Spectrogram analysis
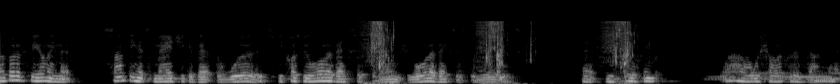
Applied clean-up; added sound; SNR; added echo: classical method WPE with log-MMSE.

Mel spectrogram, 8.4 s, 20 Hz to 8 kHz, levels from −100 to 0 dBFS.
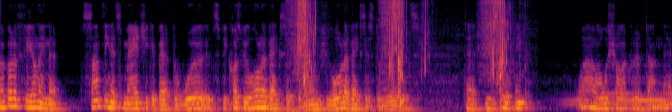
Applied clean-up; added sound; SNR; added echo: none; Splash, splatter; 11 dB; reverberation time 0.4 s.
